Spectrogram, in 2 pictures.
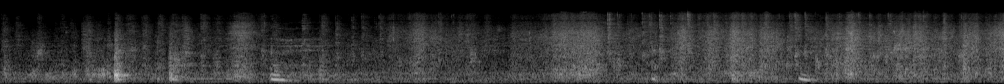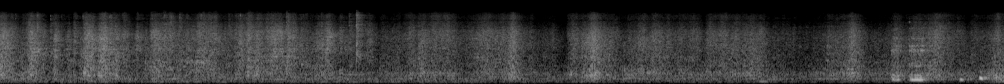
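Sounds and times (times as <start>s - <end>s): chewing fries: 0.0s - 20.0s.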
